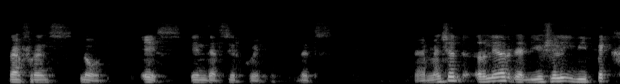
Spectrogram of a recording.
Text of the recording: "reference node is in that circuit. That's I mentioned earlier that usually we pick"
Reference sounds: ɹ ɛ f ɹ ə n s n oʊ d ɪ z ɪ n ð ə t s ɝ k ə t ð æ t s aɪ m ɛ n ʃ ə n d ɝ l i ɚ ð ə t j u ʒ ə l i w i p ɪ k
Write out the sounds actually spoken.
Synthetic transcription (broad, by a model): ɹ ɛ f ɹ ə n s n oʊ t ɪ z ɪ n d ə t s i k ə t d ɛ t s aɪ m ɛ n ʃ ə n d ɝ l i ɚ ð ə t j u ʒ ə l i w i p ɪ k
